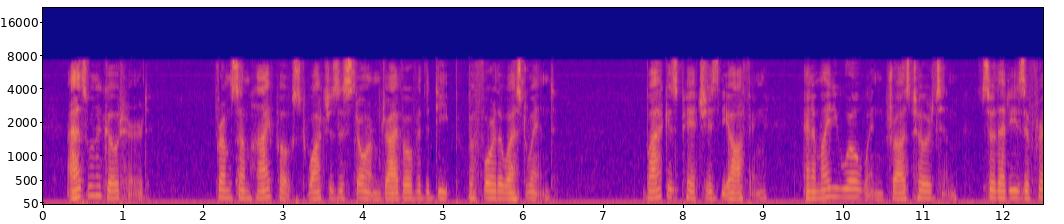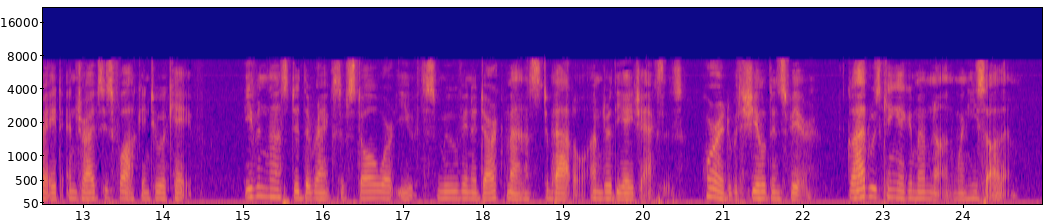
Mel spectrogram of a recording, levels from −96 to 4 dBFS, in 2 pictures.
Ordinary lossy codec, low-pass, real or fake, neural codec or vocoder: AAC, 32 kbps; 7.2 kHz; real; none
